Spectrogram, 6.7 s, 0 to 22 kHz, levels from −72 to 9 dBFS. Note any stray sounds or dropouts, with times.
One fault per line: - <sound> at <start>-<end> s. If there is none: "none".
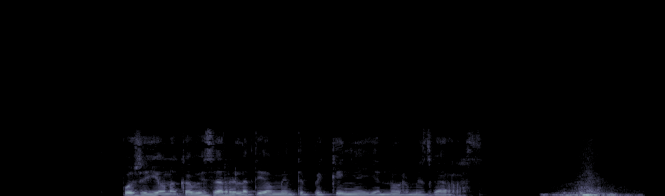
- whoosh at 5.4-6.5 s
